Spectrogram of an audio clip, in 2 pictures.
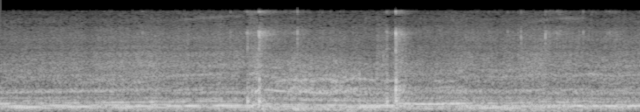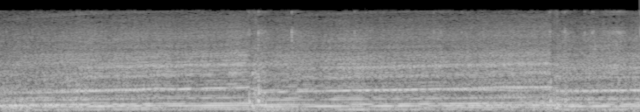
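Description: A car engine revs and drones steadily in a racing video game, with periodic sharp clicks of gear shifts and the pitch rising and falling between changes, close and continuous.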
